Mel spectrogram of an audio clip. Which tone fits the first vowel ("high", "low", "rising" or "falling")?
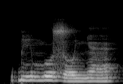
high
